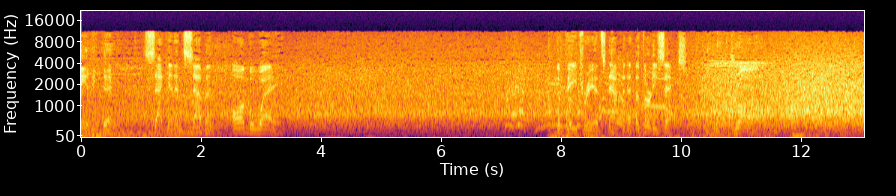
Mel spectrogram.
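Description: A large stadium crowd roars, swelling louder toward the end.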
